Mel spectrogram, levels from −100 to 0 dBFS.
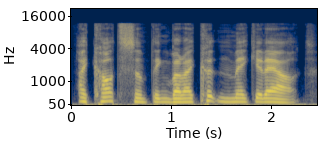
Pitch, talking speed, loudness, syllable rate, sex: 145 Hz, 220 wpm, -15 LUFS, 5.1 syllables/s, male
